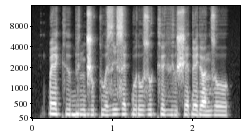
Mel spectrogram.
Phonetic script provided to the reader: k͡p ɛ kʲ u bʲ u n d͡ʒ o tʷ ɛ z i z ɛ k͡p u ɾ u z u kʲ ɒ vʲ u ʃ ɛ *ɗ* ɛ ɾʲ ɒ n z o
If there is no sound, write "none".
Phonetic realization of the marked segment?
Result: ɗ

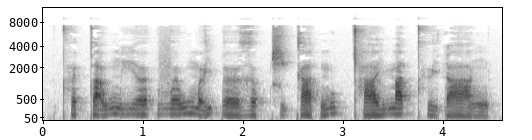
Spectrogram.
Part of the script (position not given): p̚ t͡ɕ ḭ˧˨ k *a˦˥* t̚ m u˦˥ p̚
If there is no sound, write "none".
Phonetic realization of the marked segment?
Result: a˨˩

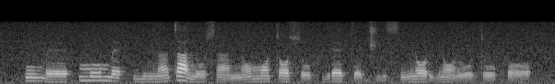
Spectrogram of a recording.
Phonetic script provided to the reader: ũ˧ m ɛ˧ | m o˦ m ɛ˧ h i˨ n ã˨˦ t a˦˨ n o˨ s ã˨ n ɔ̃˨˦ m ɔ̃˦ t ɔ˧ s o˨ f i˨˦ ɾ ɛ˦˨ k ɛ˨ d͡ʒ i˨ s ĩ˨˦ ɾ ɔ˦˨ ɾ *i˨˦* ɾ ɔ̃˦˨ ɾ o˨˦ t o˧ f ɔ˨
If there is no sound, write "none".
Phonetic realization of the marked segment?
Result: i˨˦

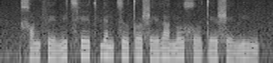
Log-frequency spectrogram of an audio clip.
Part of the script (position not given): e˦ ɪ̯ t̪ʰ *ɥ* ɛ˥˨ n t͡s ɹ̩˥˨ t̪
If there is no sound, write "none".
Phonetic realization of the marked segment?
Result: ɥ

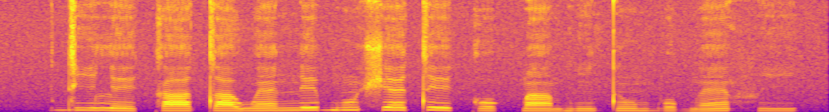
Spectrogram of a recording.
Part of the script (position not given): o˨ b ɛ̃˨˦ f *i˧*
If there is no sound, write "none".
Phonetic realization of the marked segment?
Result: i˧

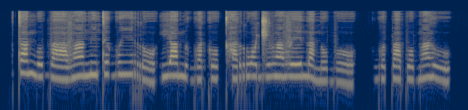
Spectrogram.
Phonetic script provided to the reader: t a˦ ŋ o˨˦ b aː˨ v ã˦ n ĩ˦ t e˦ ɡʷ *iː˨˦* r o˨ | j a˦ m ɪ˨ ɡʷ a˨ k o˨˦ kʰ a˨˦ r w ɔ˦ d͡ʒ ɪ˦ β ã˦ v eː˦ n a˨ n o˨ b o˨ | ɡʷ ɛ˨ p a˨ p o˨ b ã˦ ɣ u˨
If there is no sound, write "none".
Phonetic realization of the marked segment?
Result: iː˦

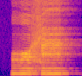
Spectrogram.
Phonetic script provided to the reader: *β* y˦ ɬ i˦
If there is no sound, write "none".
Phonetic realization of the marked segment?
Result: β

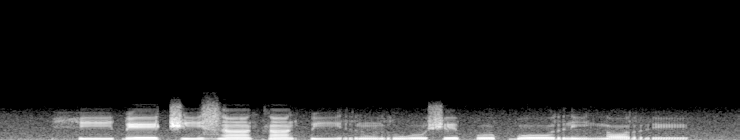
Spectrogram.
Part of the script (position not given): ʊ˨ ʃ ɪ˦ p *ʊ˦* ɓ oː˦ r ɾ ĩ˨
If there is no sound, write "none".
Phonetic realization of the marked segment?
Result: ʊ˦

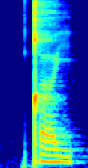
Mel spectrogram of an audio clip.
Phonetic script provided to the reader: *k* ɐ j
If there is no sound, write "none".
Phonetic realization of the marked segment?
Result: ǃ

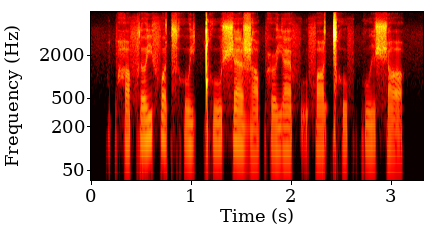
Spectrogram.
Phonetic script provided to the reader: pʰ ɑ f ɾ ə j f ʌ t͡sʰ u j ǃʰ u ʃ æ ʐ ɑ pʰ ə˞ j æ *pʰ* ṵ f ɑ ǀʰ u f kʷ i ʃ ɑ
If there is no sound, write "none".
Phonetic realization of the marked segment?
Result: f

